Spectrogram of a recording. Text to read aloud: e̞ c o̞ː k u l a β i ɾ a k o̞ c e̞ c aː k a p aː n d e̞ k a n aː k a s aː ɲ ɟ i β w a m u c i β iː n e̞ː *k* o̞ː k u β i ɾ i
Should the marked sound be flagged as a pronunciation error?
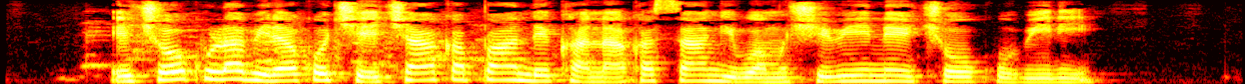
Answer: yes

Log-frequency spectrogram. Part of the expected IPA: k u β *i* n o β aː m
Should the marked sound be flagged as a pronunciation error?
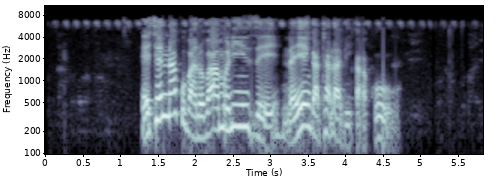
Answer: yes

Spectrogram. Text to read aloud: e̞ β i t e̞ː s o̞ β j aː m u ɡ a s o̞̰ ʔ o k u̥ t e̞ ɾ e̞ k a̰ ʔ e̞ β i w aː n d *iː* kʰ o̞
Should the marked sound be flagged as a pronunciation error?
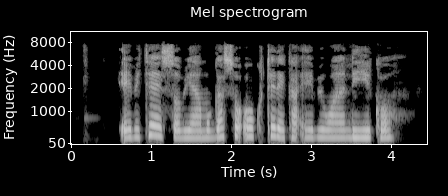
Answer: no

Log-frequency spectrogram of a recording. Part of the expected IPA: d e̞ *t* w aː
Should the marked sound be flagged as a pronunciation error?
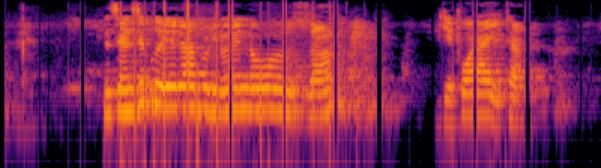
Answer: no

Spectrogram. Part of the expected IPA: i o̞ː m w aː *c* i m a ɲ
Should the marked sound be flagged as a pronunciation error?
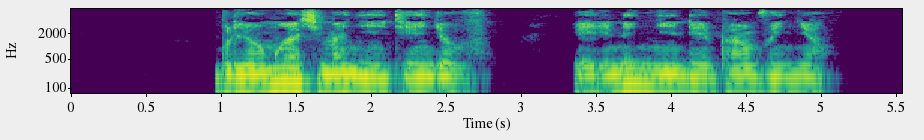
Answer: no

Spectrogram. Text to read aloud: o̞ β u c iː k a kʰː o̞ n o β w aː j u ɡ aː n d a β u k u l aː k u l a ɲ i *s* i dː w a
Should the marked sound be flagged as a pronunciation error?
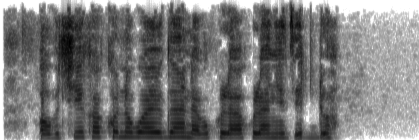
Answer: yes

